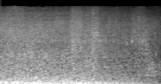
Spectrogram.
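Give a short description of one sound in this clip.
A sword clangs against hard armour.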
